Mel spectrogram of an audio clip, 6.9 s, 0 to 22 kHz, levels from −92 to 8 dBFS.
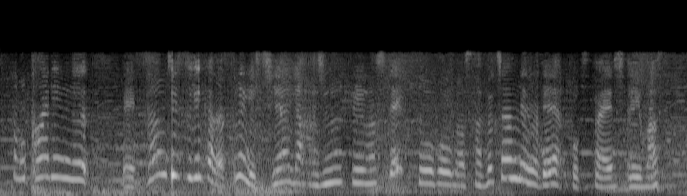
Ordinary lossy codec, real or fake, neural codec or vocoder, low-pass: Opus, 64 kbps; fake; codec, 24 kHz, 0.9 kbps, WavTokenizer, medium music audio release; 7.2 kHz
